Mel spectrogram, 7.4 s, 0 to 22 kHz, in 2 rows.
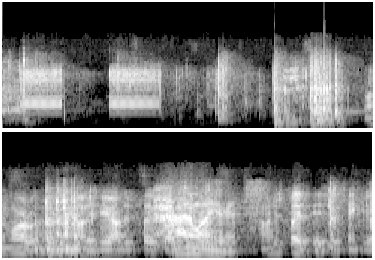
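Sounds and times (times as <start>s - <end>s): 
telephone being dialed for an outside line: 0.2s - 1.6s
speech: 3.7s - 7.4s.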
